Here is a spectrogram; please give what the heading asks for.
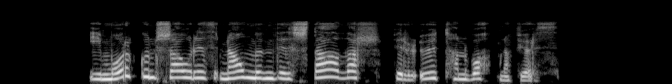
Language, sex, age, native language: Icelandic, female, 20-29, Icelandic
